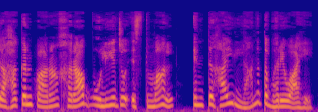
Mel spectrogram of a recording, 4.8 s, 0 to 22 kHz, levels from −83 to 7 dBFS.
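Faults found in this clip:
Vorbis compression throughout the speech: hissy, grainy treble, roughened tones, nothing above 14.2 kHz. Likely a low-quality Vorbis encode, fitting about 33 kbps, with coarse treble quantisation turning detail into noise. Unlike a simple low-pass, the band below the cut-off is grainy too.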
